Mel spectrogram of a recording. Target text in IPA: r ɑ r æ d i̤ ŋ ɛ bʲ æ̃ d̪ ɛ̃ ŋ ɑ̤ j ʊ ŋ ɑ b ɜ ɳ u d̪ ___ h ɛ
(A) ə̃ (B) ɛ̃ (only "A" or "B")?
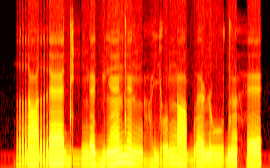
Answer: A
